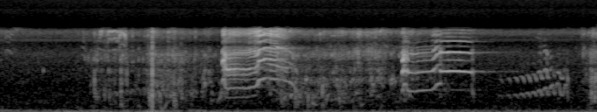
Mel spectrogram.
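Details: Wood duck hens on a bayou during the late-October mating ritual, paired birds chasing and posturing with heads down to entice drakes; two loud rising, squealing harmonic calls, then a softer trailing series, over a steady low rumble.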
